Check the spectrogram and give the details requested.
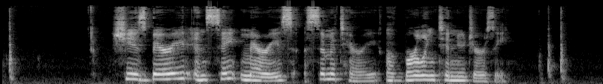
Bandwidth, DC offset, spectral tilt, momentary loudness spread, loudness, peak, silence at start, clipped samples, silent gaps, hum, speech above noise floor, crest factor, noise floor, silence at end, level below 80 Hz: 17 kHz; under 0.1%; -3 dB/octave; 21 LU; -13 LUFS; 0 dBFS; 0.1 s; under 0.1%; none; none; 40 dB; 16 dB; -54 dBFS; 0.4 s; -52 dBFS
